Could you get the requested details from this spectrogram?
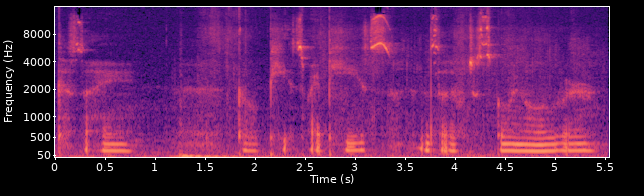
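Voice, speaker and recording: An artist who makes ASMR videos talks softly about painting in a slow, low, breathy whisper. Her delivery is monotone and unhurried, murmuring musings that trail off. Gentle brush and paint sounds fill the background.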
